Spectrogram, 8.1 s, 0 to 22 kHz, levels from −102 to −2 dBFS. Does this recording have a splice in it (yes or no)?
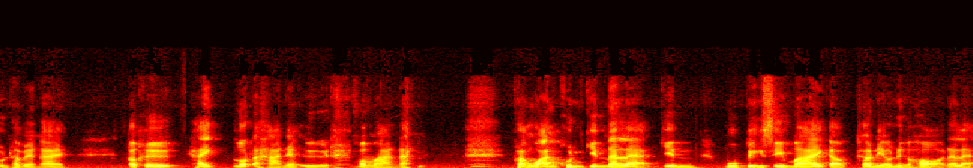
yes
